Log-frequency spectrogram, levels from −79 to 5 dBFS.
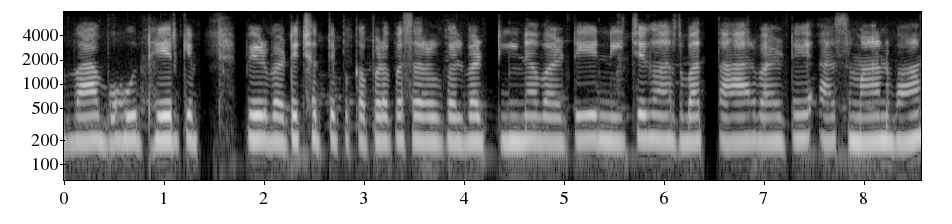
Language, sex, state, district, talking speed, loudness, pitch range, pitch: Bhojpuri, female, Uttar Pradesh, Deoria, 140 wpm, -17 LUFS, 195-205 Hz, 200 Hz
